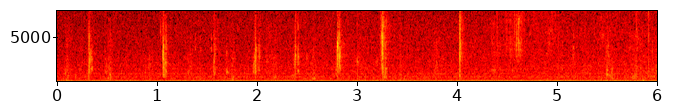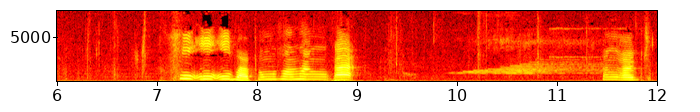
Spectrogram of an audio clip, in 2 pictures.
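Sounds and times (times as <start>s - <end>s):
person chewing crunchy food: 0.1s - 7.0s.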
